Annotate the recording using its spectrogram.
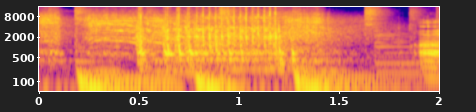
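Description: A cordless drill runs for about a second, driving a screw into a wall-mounted sign, over background music with a steady bass beat.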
